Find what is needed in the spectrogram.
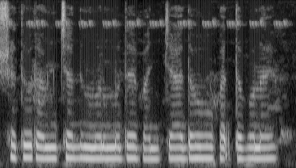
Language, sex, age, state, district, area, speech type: Santali, female, 18-30, West Bengal, Jhargram, rural, spontaneous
